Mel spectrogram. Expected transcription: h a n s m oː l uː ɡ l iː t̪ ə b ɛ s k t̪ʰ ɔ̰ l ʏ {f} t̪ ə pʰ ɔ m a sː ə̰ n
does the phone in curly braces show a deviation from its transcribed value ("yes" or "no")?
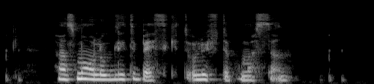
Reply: no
